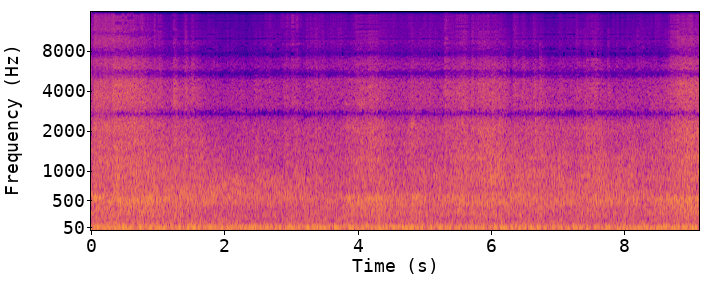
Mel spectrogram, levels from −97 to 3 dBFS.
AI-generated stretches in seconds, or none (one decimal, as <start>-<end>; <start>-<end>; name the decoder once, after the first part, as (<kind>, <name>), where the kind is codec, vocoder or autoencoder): none

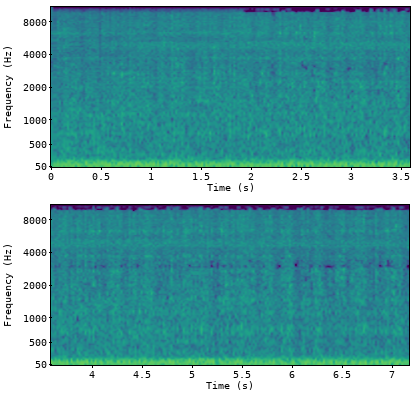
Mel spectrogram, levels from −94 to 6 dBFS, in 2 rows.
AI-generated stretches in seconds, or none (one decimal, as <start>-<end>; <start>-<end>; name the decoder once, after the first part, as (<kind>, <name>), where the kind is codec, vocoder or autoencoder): 0.0-1.9 (codec, SNAC)

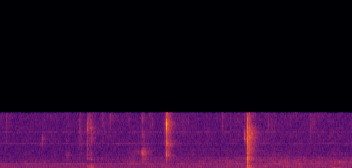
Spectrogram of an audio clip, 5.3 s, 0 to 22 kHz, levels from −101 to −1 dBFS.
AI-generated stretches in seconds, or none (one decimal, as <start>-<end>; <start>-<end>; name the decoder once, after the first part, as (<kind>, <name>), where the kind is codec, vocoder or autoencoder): none

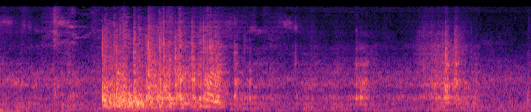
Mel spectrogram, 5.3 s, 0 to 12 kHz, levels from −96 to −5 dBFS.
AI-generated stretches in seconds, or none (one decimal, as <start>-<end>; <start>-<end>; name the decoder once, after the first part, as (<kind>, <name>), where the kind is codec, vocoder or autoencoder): 0.0-0.7 (codec, SNAC); 1.6-4.8

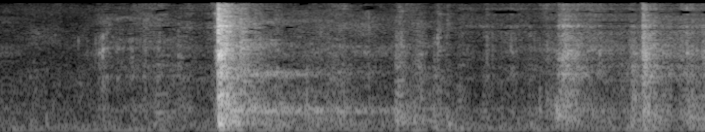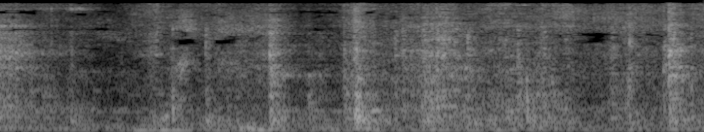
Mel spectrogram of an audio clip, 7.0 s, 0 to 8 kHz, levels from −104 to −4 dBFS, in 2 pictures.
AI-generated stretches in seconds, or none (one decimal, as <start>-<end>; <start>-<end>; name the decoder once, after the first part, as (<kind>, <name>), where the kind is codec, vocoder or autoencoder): 2.3-4.1 (codec, DAC); 4.8-5.2

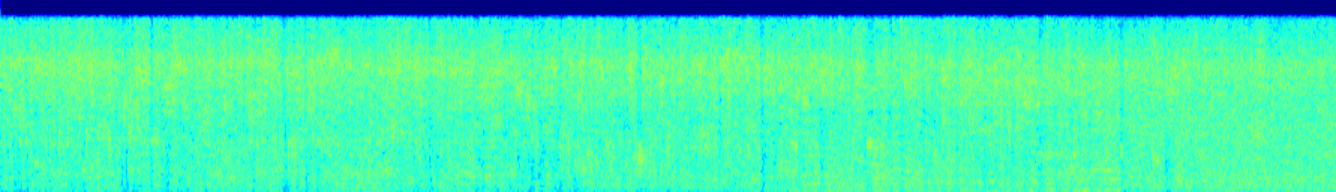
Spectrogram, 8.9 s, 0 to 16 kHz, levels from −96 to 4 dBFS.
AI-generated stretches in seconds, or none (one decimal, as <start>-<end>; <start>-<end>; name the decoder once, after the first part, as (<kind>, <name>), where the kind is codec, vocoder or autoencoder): 0.0-5.8 (vocoder, BigVGAN v2); 6.3-8.9

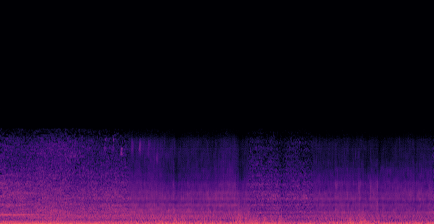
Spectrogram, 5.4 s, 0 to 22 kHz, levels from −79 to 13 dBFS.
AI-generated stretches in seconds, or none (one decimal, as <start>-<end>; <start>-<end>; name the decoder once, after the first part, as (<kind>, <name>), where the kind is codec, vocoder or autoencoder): 1.6-3.1 (vocoder, Vocos); 3.9-5.4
